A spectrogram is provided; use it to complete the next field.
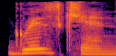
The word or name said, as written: griskin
